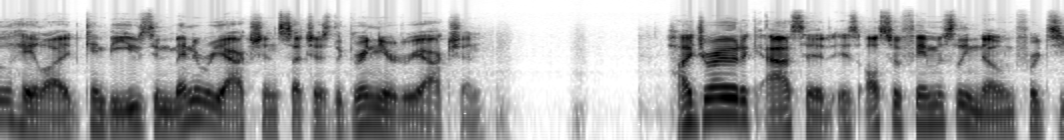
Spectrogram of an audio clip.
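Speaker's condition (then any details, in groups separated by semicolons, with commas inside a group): No condition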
